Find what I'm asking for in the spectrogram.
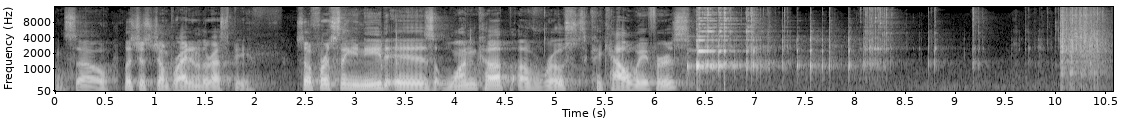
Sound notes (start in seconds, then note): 6.3 wafers clink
